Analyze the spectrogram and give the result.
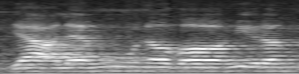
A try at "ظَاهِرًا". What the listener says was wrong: ظاهرا. فخم الراء. كيف نقول ظاهرا؟ هذا ورش. قالوني فخم. يعلمون ظاهرا.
